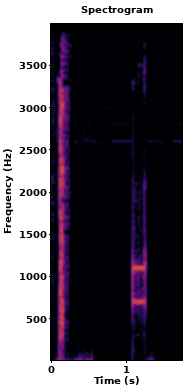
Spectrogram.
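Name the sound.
telephone keypad dialing tones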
